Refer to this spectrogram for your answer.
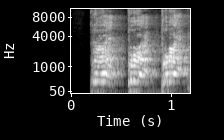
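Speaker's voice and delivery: put-on Jamaican accent. Closing the first podcast episode with a joke: put-on Jamaican accent. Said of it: "I throw the Jamaican thing in there".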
